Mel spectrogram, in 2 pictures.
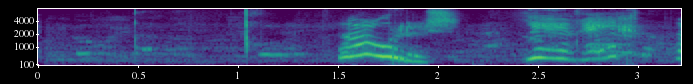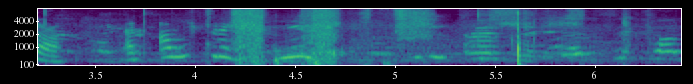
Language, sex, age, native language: Icelandic, female, 13, Icelandic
